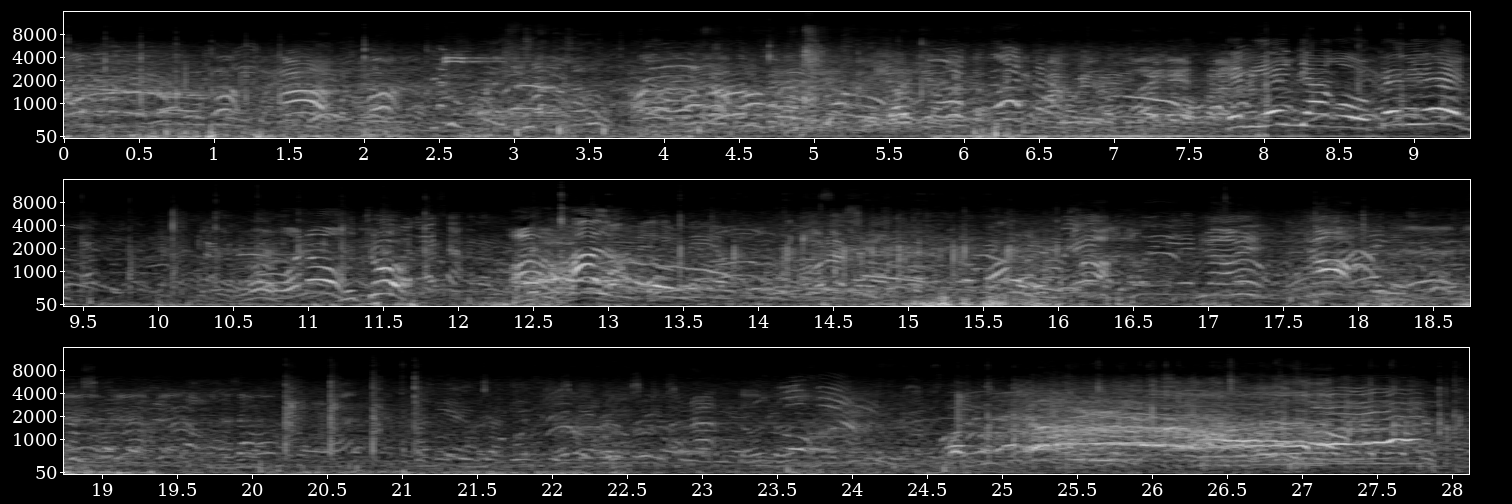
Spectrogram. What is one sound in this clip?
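A woman nearby calls out and cheers with excitement.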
